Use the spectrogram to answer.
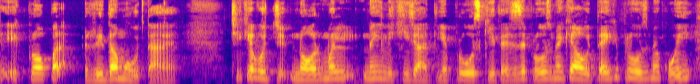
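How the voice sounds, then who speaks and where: An Indian woman teaching English literature for an exam, with a gravelly, creaky edge to her mid-pitched voice. She reads each question out slowly, then explains it in easy conversational Hindi. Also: darkish tone. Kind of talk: exam-prep lecture.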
